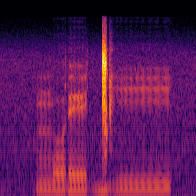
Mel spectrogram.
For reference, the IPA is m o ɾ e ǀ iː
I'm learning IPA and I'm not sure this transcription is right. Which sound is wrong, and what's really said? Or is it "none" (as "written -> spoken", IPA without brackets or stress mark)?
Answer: ǀ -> ɡ͡ǀ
